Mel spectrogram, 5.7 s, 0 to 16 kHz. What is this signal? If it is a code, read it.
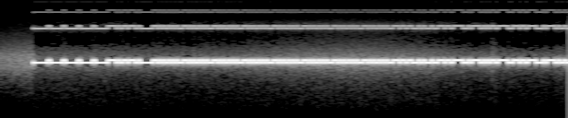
RTTY (50 baud, 170 Hz shift), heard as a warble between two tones, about 2200 Hz centre. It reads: RYRYRYRYRYRYRYRY CQ TEST …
